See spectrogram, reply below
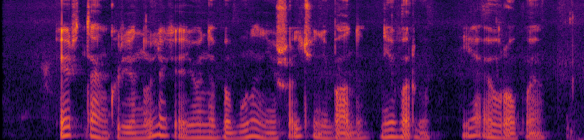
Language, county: Lithuanian, Vilnius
